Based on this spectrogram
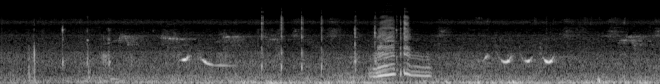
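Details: A pet Indian ringneck (rose-ringed) parakeet gives short whistled notes, then a loud, harsh, rising squawk and a few quick chirps, over faint household noise. The bird reportedly bit at the end.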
